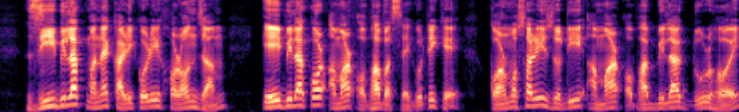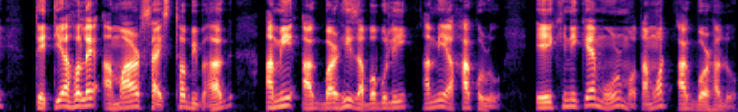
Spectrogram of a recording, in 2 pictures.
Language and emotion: Assamese, neutral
